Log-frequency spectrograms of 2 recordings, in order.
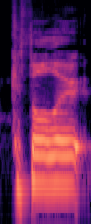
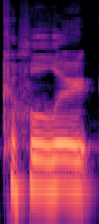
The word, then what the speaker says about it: Cthulhu: mythos now straight away cthulhu kahulu kulu there's so many different pronunciations none of them are actually correct because the language is railey railachian which is something that humans cannot pronounce oh so call it what you like i i fluctuate between cthulhu and coolu okay i've heard nothing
